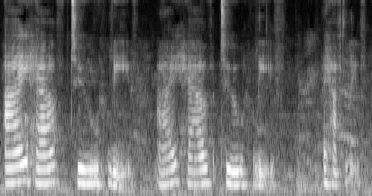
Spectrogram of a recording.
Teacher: our vowels are kind of fading into the background, and when they fade into the background, a lot of times they sound like the schwa, which is just the uh.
